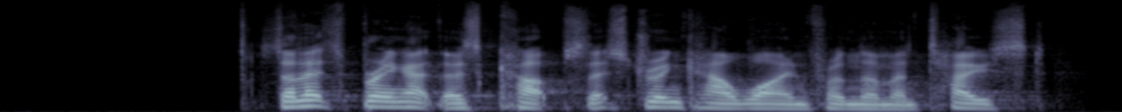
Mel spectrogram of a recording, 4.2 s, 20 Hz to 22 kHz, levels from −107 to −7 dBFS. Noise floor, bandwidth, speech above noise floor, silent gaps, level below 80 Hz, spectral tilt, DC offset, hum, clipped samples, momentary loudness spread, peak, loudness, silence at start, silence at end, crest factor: under -90 dBFS; 19 kHz; over 46 dB; none; under -90 dBFS; -5.5 dB/octave; under 0.1%; none; under 0.1%; 5 LU; -24 dBFS; -44 LUFS; 1.05 s; 0.35 s; 22 dB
